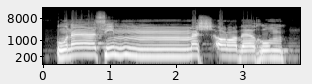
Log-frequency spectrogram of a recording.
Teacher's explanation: اناس سین کے نیچے تنوین ہے اور اس کے بعد میں میم آ رہا ہے، تو یہ ادغام یرملون کا قاعدہ ہے، تو یہاں پر تھوڑا سا غنہ کر کے پڑھیں گے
